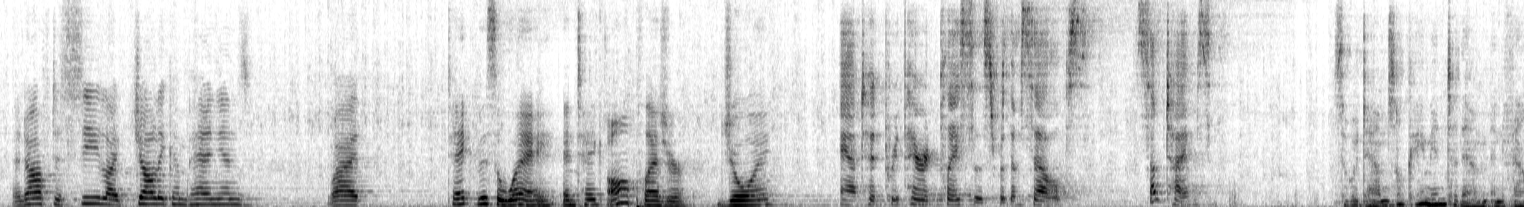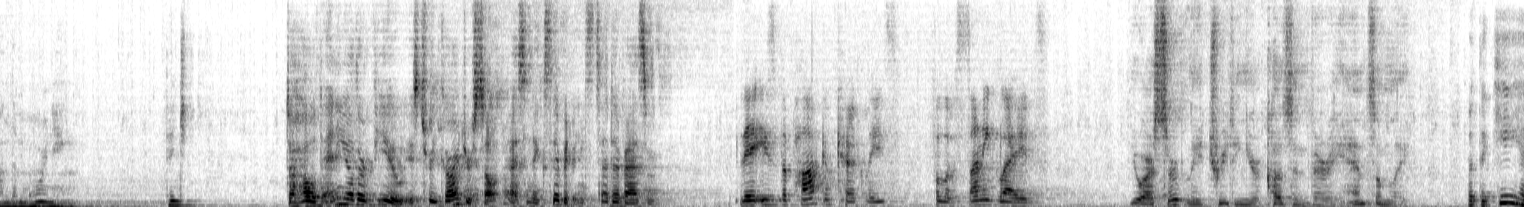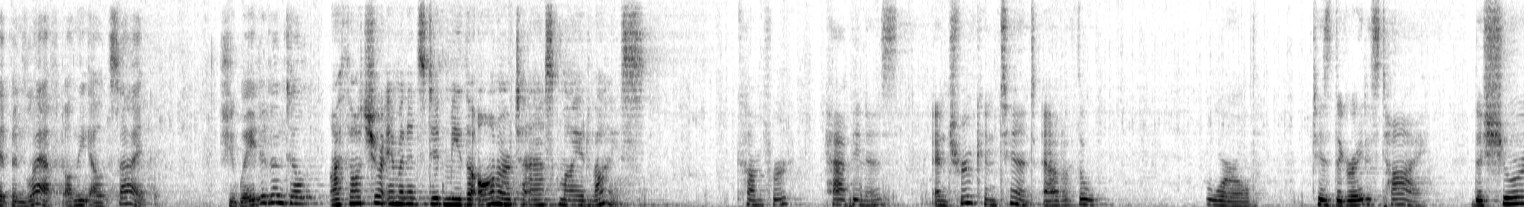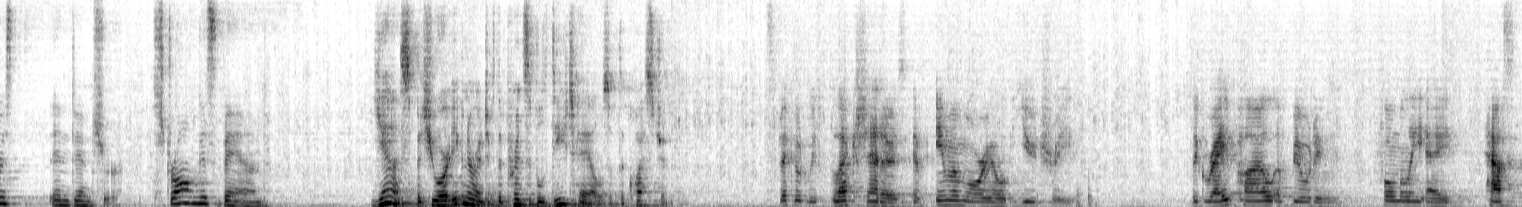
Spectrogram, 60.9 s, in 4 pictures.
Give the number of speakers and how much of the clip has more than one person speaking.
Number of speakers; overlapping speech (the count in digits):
9, no overlap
